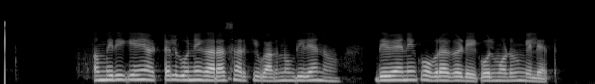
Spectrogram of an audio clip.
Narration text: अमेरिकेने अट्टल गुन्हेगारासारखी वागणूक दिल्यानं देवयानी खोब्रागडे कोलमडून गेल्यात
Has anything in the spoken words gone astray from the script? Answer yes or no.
no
